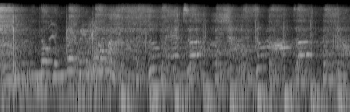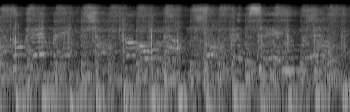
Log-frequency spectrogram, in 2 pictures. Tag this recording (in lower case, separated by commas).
music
